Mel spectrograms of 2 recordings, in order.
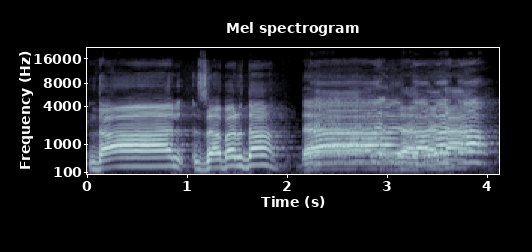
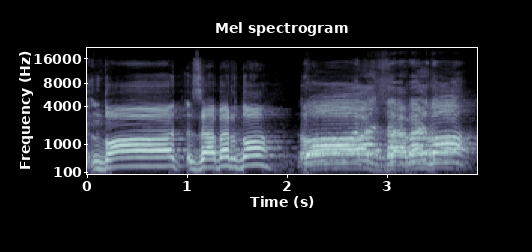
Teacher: ضاد بھی حروف مستعلیہ میں سے ہے یعنی ان حروف میں سے ہے جن کو موٹا پڑھنا ضروری ہے تو اسے ہم موٹا کر کر پڑھیں گے.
